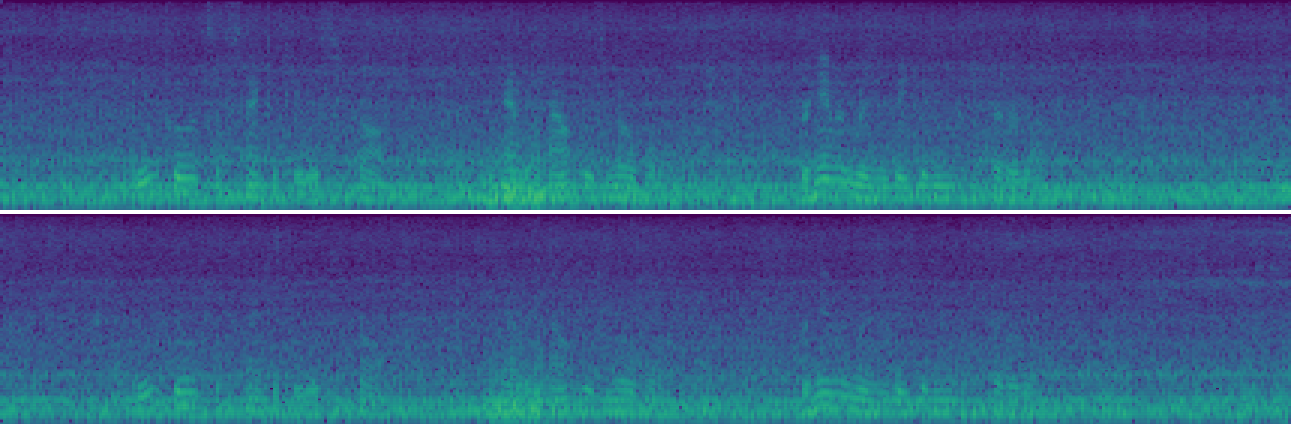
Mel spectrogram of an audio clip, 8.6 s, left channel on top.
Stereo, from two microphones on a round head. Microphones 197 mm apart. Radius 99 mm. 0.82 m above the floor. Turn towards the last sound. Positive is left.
turn(degrees=55)  # may be behind; listen again after turning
